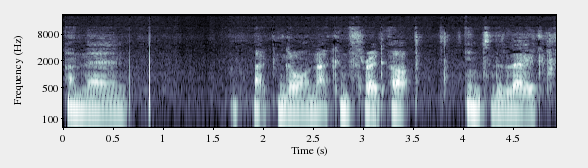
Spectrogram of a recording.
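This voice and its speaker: Noticeable background noise sits under a man's medium-pitched voice. He talks fairly slowly in a flat monotone. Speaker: electronics repair youtuber. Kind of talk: tutorial. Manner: casual, thinking aloud.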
